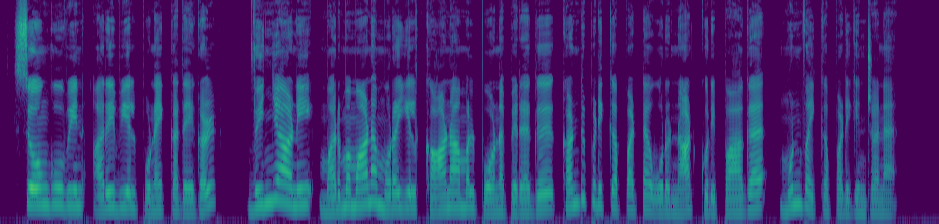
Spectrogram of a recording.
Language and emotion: Tamil, neutral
